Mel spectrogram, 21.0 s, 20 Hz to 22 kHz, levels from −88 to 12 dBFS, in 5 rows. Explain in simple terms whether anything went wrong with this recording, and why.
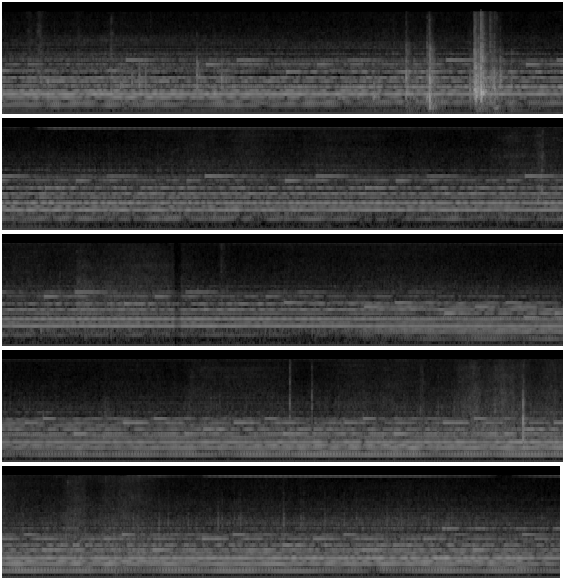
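One thing went wrong, and it is very brief. From 9.70 to 9.76 seconds, the sound suddenly gets quieter for about a twentieth of a second, then comes straight back. This is a case of one channel drops out. The recording had a left and a right side. For that moment, one side was most likely lost. So the overall level dipped until it returned.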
